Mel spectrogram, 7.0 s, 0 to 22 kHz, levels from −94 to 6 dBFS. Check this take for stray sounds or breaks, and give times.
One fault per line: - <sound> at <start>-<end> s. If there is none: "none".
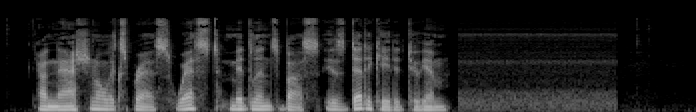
none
